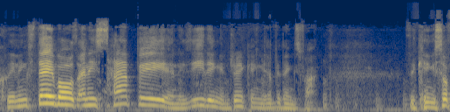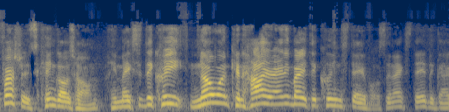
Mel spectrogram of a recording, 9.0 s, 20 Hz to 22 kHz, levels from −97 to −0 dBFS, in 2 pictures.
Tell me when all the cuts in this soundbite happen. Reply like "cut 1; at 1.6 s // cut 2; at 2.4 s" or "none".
cut 1; at 1.1 s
